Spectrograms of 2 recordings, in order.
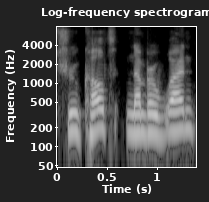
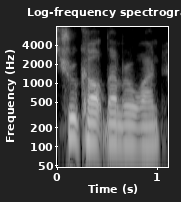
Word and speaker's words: TRVEKVLT: And then we have what I'm assuming is called True Cult #1, but it's spelled TRVEKVLT. Yeah. I'm gonna assume that's True Cult #1.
